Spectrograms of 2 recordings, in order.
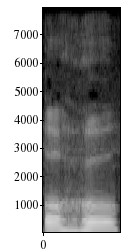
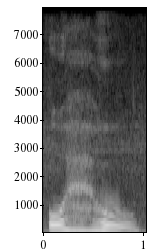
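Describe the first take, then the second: First: The vowel sounds like an o. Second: The vowel sounds like a rounded u. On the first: The speaker calls it wrong. "jadi jangan oho" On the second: The speaker calls it right. "tapi uhu"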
